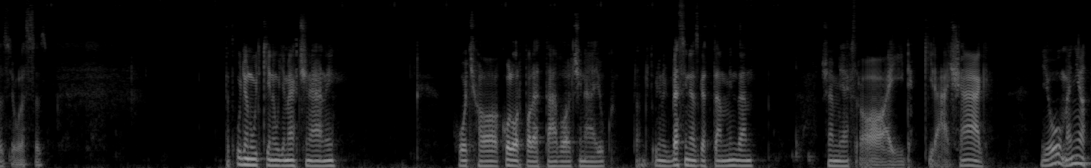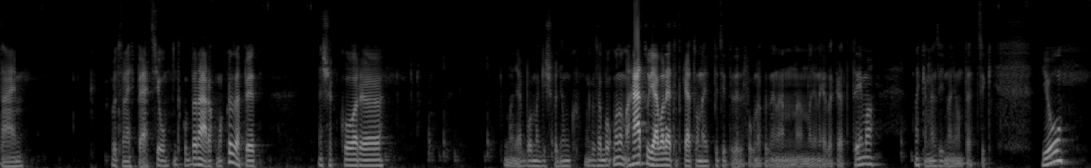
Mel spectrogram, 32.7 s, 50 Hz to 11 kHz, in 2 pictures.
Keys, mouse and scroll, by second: 0.3-0.7 scroll up 1, 0.7 click, 7.2 F4, 9.9 F4, 11.1 click, 12.1 scroll down 1, 12.5-14.3 alt+middle drag, 14.3-14.9 scroll up 1, 16.9 click, 19.4 click, 20.9 ctrl+click, 21.4 alt+q, 22.0 middle click, 22.4 scroll up 1, 22.5 F4, 23.0 middle click, 23.3-23.6 scroll down 1, 23.6 alt+middle click, 24.6 middle click, 25.0 scroll up 1, 25.7 scroll down 1, 25.9-27.4 alt+middle drag, 27.4 alt+middle click, 28.2 scroll up 1, 28.9 F4, 29.9 alt+middle click, 30.3 F4, 31.3 click.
